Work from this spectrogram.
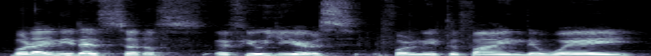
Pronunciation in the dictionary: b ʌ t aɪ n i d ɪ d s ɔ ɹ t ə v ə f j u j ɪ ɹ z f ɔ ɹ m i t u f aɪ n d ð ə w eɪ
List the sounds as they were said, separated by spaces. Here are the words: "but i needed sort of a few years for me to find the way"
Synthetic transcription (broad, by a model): b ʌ t aɪ n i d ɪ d s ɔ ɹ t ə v ə f j u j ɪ ɹ s f ɔ ɹ m i t u f aɪ n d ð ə w eɪ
